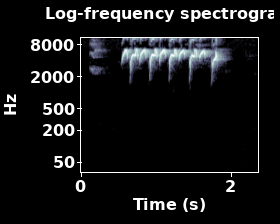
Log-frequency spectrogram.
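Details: Mantenan, the pied bushchat, in a training recording for other birds: a crisp run of six high, falling whistled notes in about one and a quarter seconds, faint low hum beneath.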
